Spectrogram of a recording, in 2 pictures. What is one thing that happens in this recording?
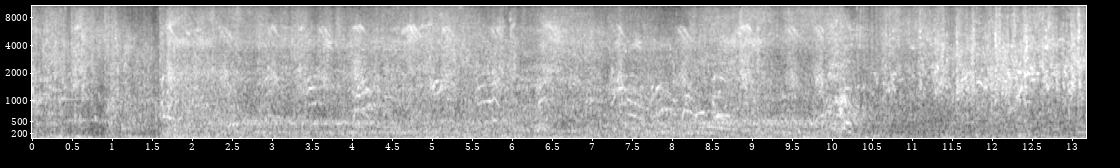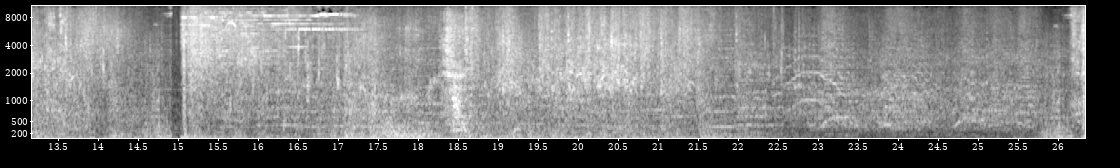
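Monster heads roar and growl.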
